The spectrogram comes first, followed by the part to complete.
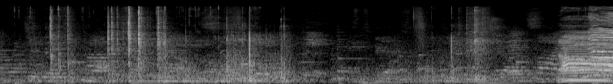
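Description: Light clacks and knocks of a tabletop marble run of wooden blocks, dominoes and plastic parts, scattered irregularly as the pieces are set off, over faint murmuring voices. A voice rises loudly just before the end.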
